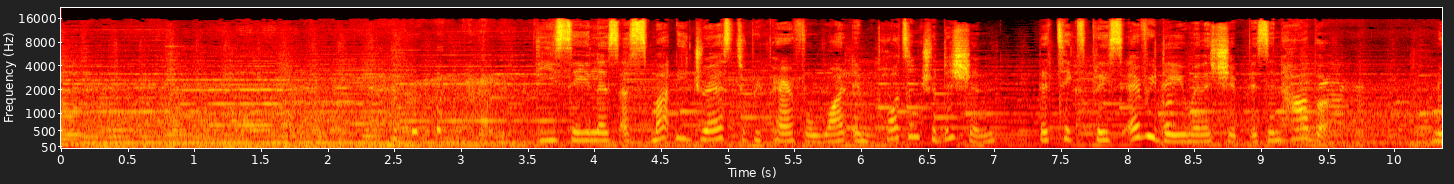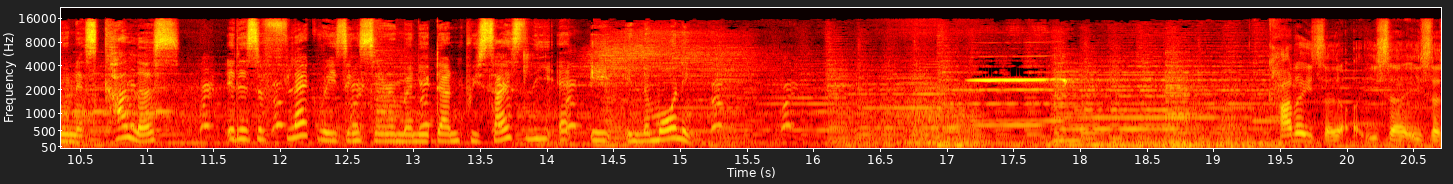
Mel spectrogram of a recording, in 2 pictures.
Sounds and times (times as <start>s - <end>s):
Music: 0.0s - 20.7s
Speech: 19.4s - 20.7s.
